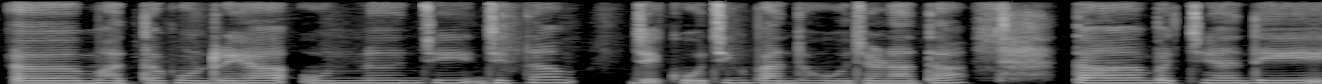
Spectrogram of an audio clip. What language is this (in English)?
Punjabi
